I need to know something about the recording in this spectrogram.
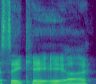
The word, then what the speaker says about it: Sakai: Or how would you pronounce that, Sharpie? Sakai?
